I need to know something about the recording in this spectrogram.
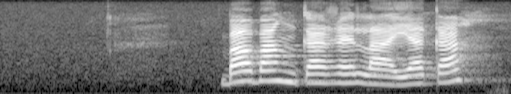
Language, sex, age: Northern Sotho, female, 24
